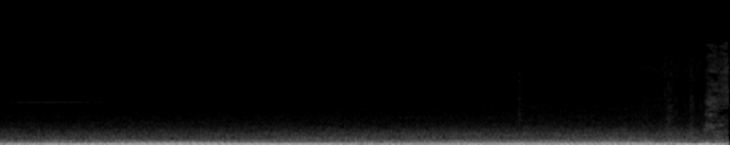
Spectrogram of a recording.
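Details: Front-wheel-drive car after replacing the worn inner CV joints that caused shuddering under acceleration, hard acceleration: low, even engine rumble pulling smoothly with no rhythmic shudder or thumping; driveline healthy.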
